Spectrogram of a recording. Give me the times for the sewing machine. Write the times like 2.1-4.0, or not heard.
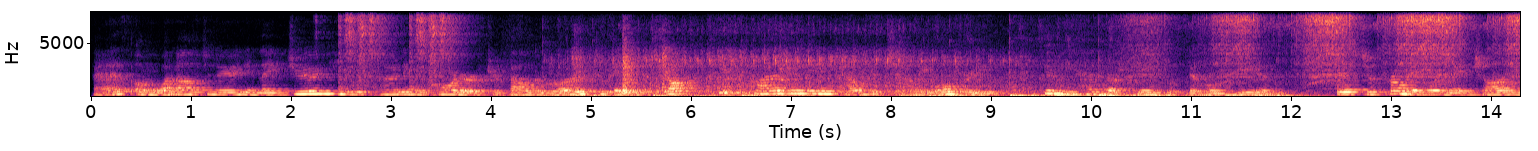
4.5-14.2.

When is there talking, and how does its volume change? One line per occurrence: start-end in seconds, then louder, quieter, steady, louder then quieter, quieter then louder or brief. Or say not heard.
0.0-14.2 steady.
